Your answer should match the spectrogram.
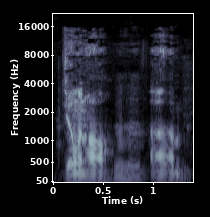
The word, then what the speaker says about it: Gyllenhaal: I actually prefer her to Gyllenhaal, just because I feel more for her.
